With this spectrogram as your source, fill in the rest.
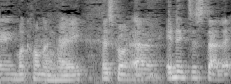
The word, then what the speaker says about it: McConaughey: Matthew how do you pronounce his name? McConaughey.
